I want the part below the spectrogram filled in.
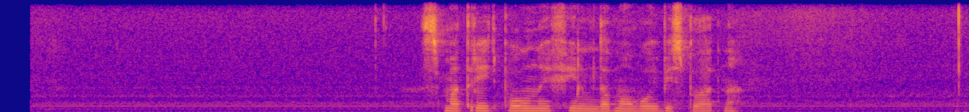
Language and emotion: Russian, neutral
